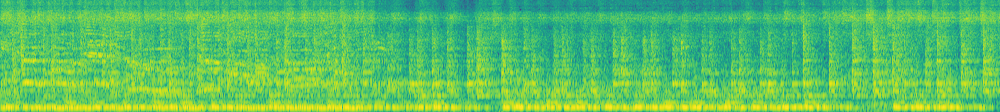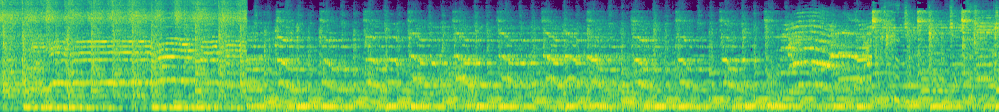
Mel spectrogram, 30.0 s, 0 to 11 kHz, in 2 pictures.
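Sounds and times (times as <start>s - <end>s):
steady drum beat: 0.0s - 18.7s.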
